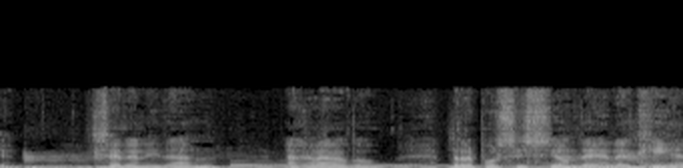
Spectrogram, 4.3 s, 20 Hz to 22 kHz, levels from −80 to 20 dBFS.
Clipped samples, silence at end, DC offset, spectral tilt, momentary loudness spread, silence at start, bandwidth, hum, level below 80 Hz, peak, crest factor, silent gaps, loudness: under 0.1%; 0 s; under 0.1%; -5.5 dB/octave; 9 LU; 0 s; 11 kHz; none; -28 dBFS; -2 dBFS; 14 dB; none; -17 LUFS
